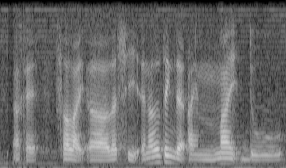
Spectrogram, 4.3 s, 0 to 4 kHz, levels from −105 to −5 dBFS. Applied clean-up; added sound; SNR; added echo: none; none; none; none.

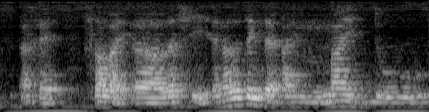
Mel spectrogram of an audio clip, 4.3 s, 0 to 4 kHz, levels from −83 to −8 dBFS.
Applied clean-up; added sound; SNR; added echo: none; none; none; reverberation time 1.2 s.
